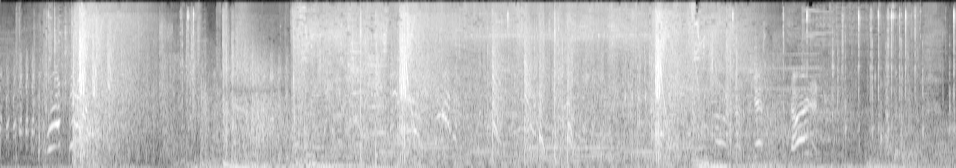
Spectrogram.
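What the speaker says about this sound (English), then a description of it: "weird shock rifle thing I have makes quick work of those mechanical things" Shock rifle blasts in The Outer Worlds against mechanical enemies, several sharp zapping shots with crashes and whooshes scattered through game noise while someone talks.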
